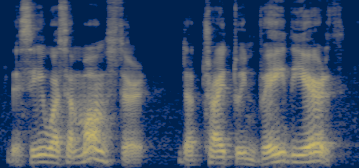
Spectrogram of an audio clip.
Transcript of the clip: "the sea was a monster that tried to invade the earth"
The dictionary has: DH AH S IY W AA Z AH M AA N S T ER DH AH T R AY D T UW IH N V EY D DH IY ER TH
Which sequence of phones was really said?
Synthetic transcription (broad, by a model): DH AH S IY W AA S AH M AA N S T ER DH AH T R AY D T UW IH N V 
